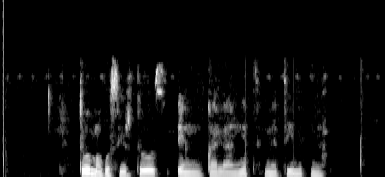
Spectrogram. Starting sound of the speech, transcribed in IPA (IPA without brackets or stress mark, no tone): t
